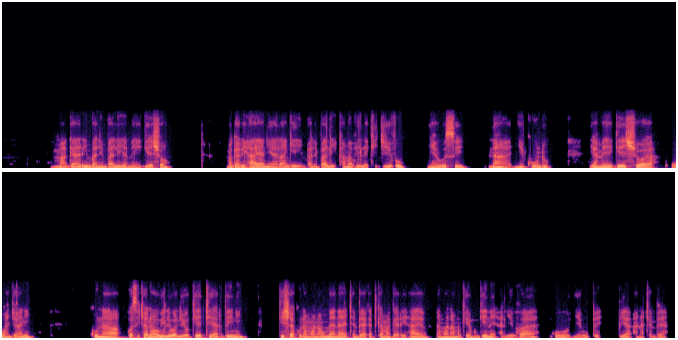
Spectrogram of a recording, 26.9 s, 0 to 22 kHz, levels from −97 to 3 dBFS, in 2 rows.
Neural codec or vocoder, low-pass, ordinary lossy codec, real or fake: none; 7.2 kHz; Opus, 32 kbps; real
